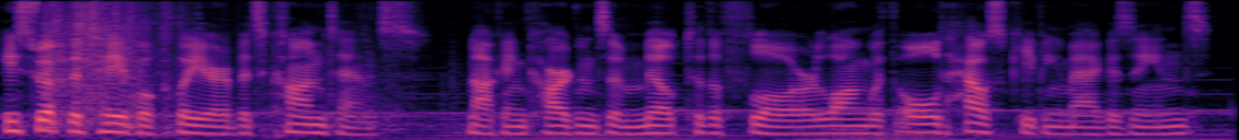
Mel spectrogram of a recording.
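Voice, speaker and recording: Male horror narrator over loud music. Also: medium pitch, fairly even intonation, normal speed. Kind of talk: scripted horror story narration. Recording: music bed under the voice.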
